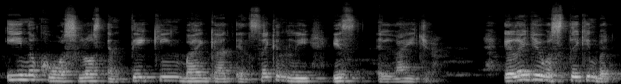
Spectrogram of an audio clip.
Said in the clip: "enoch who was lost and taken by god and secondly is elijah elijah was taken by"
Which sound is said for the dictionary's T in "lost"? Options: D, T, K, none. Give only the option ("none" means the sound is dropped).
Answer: T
